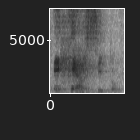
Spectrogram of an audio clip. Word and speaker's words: ejército: si decimos ejército entonces se va a acentuar aquí porque el sonido fonético está el ante penúltima sílaba y se convierte si se acuerdan en una palabra esdrújula porque el sodio fonético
